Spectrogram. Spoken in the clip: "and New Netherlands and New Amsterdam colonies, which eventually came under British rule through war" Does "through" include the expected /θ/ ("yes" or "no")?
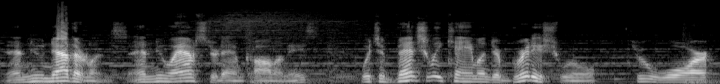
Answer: yes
